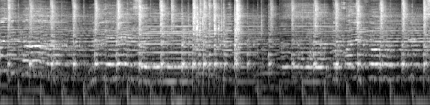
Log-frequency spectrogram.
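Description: Live music: a harmonium holding sustained notes over regular percussion strokes, with a male voice singing at times.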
